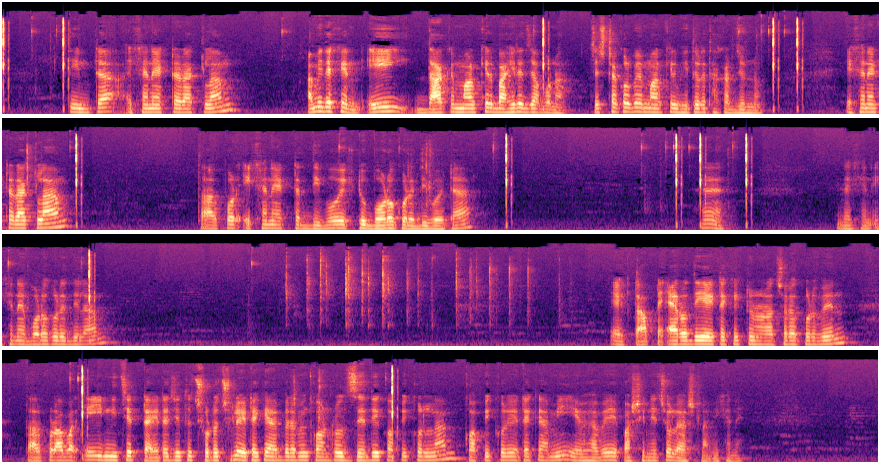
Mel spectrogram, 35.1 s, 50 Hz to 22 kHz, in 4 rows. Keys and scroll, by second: 12.8 ctrl+t, 20.6 Right, 20.8-23.7 typing, 29.2 ctrl+j.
